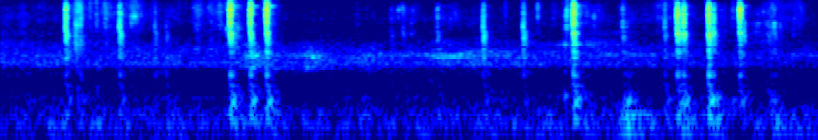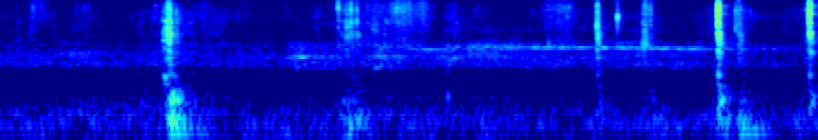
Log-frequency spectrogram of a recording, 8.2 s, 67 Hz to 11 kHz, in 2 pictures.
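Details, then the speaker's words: Rheem HVAC unit after a blown transformer was replaced, a fuse added and a low-voltage short from frayed wires fixed: scattered sharp contactor/relay clicks over a faint low hum, no motor yet, 24 volts present; normal relay clicking. "Clicking, that's good. Still got 24 volts on everything."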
